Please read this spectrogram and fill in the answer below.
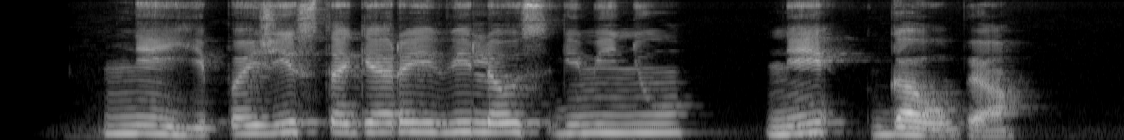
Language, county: Lithuanian, Vilnius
